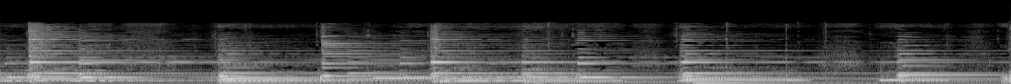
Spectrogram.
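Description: Slow chords played on a synthesizer keyboard, with a low bass note or octave under each. A new chord is struck about every two seconds and left to ring until the next.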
